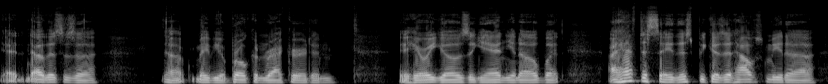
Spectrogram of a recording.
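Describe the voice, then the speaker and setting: A pastor hosts a radio chat, his nose congested and his low voice gravelly. He rambles, keeps cutting himself off and starting again, and the studio sound is dry and close. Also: fairly even intonation, moderate pace, darkish tone, dry recording. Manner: rambling, self-interrupting.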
